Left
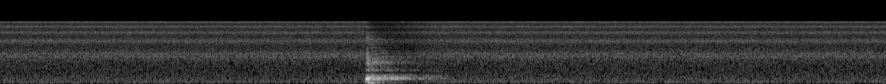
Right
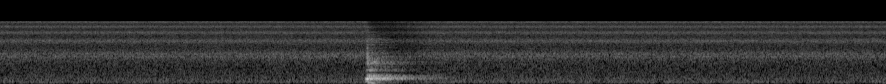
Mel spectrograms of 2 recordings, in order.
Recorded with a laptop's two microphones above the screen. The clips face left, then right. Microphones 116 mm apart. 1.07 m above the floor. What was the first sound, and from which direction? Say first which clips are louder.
A whoosh: left 3 dB; 15° left (ahead or behind).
